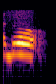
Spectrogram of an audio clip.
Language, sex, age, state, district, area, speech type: Manipuri, female, 30-45, Manipur, Kangpokpi, urban, conversation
